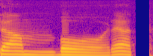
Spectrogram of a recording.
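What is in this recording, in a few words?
"taburete", Spanish; Pipo-Aprende musica con Pipo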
